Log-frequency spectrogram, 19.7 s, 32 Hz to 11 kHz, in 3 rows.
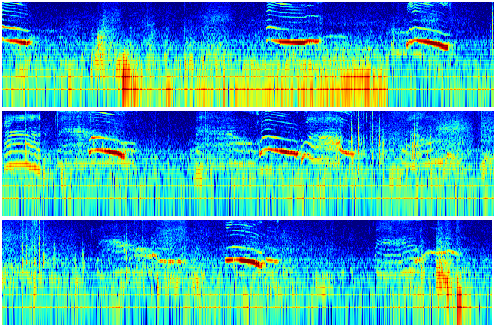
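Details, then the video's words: A young mother cat, once a stray, with her four one-month-old ginger kittens indoors, without background music: high, arching meows repeated every one to two seconds, about eight clear calls, some overlapping, over soft rustling. "Mom cat with 4 meowing kittens"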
